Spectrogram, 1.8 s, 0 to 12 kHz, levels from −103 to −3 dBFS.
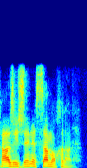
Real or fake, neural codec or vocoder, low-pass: fake; codec, 16 kHz, 1.1 kbps, Voila-Tokenizer; 7.2 kHz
